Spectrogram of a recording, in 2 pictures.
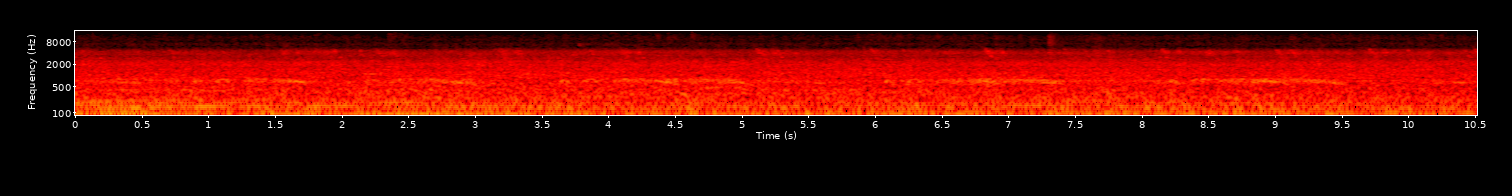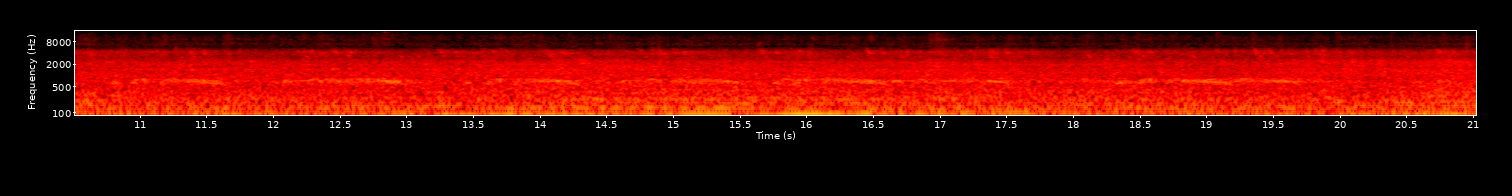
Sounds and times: Traffic Sound 0:19.7 - 0:21.0

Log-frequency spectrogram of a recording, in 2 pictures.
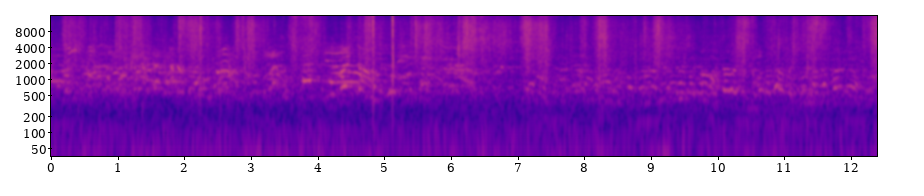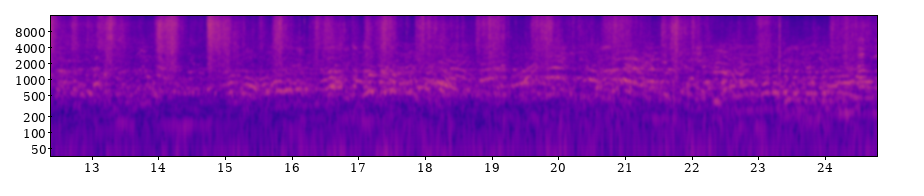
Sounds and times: supporters and parents cheering the runners 0:00.0 - 0:24.7

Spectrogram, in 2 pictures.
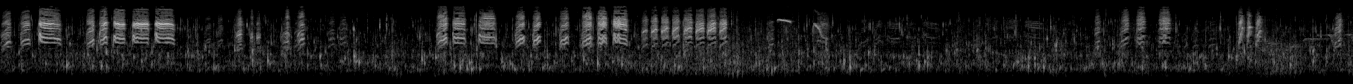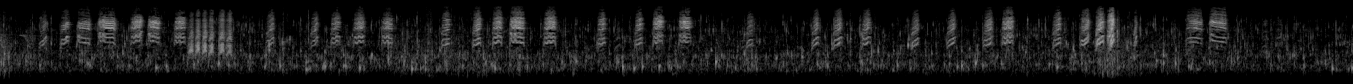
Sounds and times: different species of birds 0:04.4 - 0:08.4
different species of birds 0:11.0 - 0:20.5
different species of birds 0:23.4 - 0:25.8

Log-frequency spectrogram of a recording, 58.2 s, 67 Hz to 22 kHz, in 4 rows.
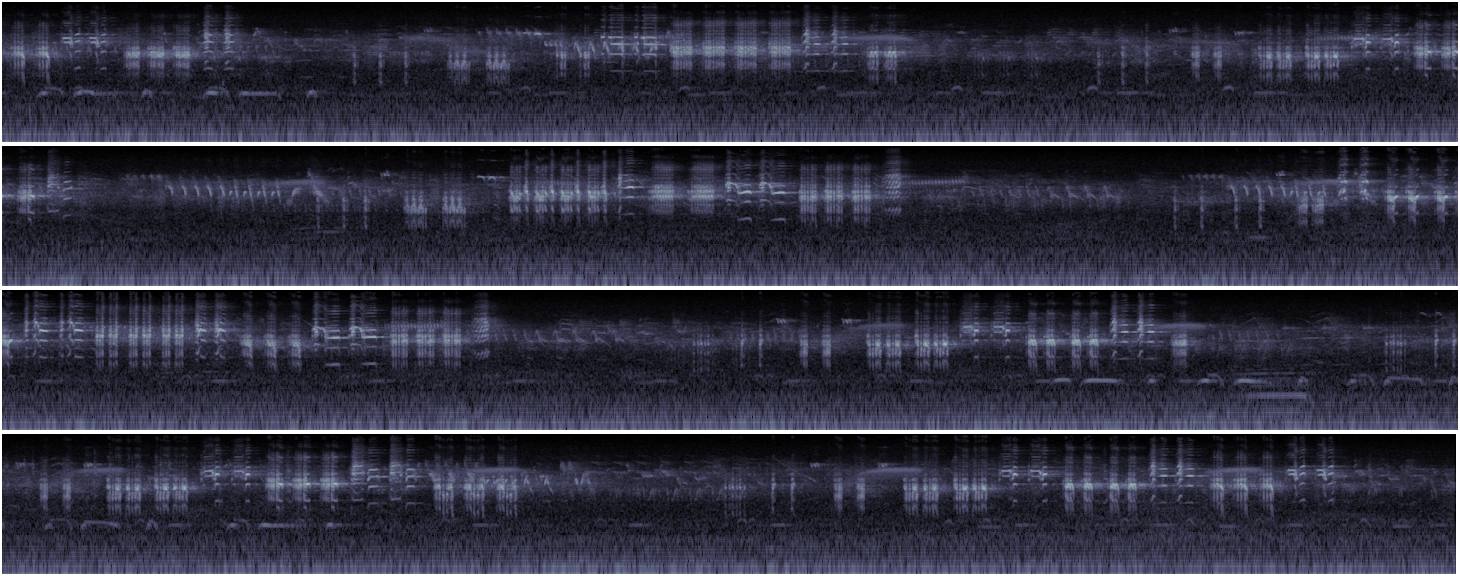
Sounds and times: frog chorus 0:00.0 - 0:15.5
great reed warbler singing 0:00.0 - 0:58.2
frog chorus 0:17.6 - 0:24.0
frog chorus 0:26.3 - 0:34.2
frog chorus 0:35.8 - 0:49.1
frog chorus 0:50.7 - 0:57.5

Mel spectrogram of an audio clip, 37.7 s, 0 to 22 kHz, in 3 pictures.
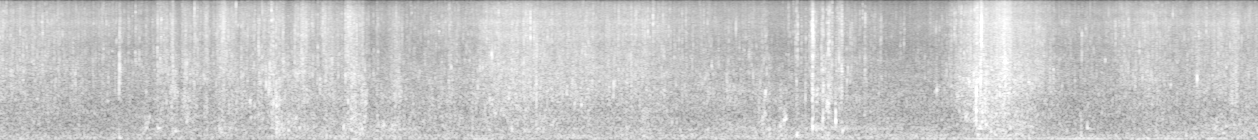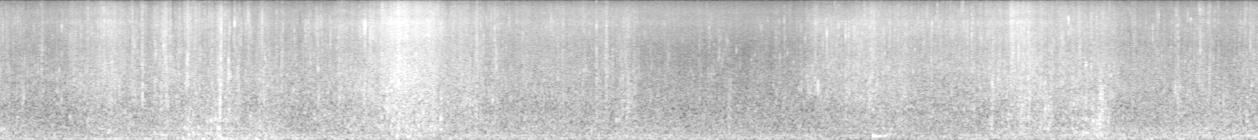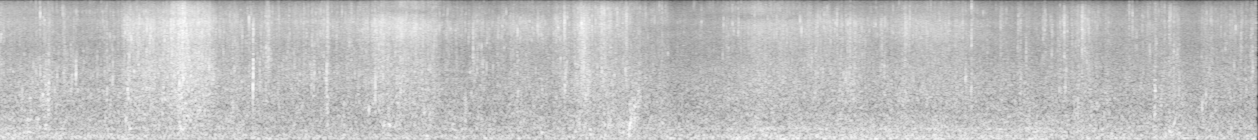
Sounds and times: waves 0:00.0 - 0:37.7

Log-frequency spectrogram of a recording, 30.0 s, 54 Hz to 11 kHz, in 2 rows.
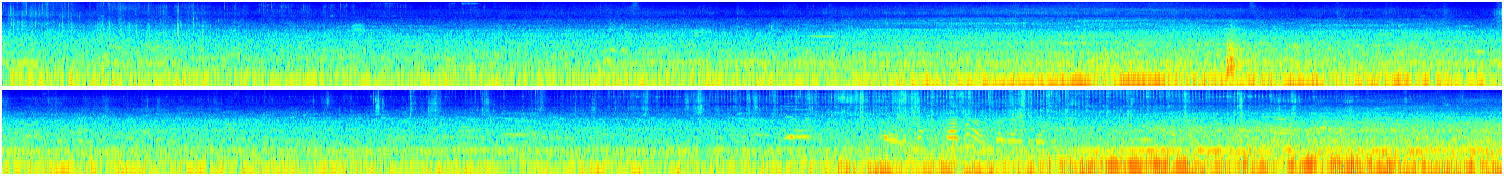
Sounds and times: Cyclists 0:00.0 - 0:30.0
pedestrians 0:00.0 - 0:30.0
cars passing in front of recorder 0:18.9 - 0:30.0
voice of a guide from tourist boat 0:19.0 - 0:28.6

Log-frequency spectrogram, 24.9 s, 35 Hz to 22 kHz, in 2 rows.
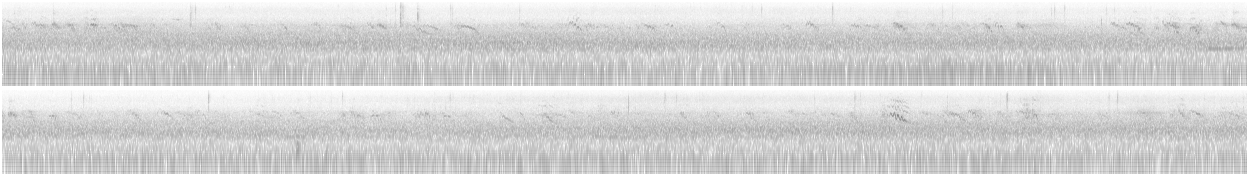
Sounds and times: Wind 0:00.0 - 0:24.9

